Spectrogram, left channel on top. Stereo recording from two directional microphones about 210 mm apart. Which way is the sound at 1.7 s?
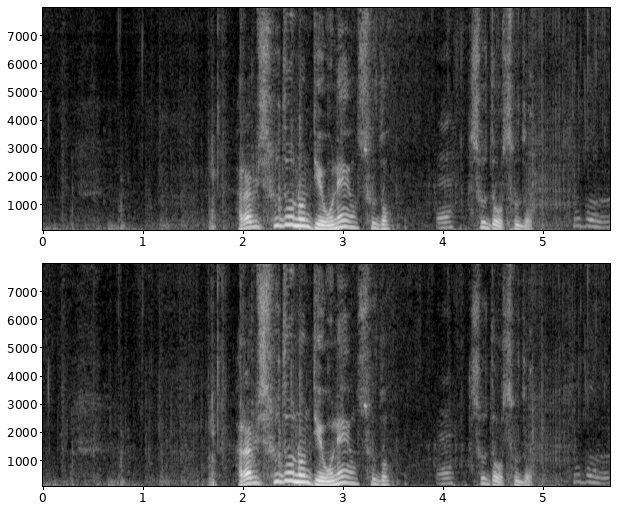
15° right (ahead or behind).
